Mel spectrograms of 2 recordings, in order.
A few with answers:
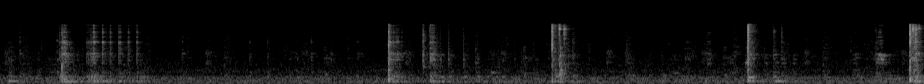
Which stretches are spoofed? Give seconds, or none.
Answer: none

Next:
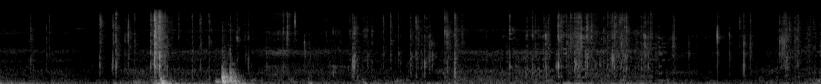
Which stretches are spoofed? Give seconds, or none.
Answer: 2.5-3.5; 6.7-7.7

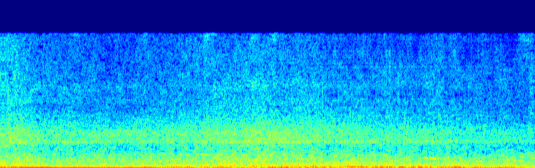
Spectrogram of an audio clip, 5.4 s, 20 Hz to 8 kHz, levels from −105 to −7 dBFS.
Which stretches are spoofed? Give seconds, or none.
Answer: 3.2-4.8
